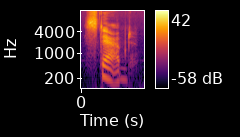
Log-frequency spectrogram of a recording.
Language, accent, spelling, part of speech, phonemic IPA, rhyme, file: English, US, stabbed, verb, /stæbd/, -æbd, En-us-stabbed.ogg
- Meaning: simple past and past participle of stab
